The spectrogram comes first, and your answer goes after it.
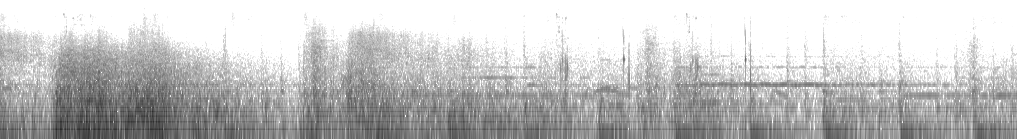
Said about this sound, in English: Have a storm approaching.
